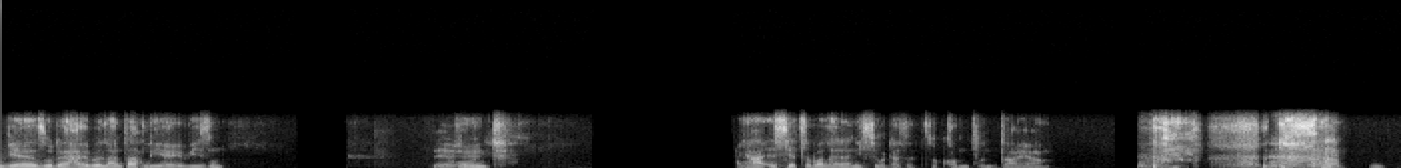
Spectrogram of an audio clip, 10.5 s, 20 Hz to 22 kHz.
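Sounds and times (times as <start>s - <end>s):
speech: 0.0s - 1.8s, 3.2s - 3.9s, 5.5s - 10.5s
harsh rasping coughing fit: 8.5s - 10.2s.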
